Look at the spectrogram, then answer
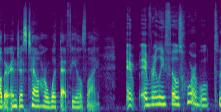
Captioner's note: none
